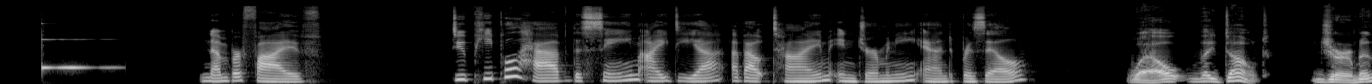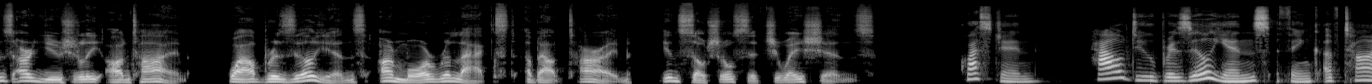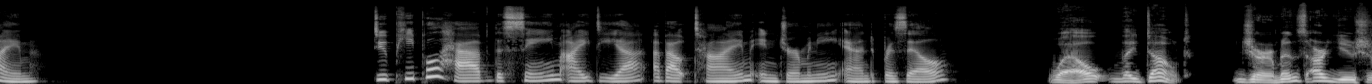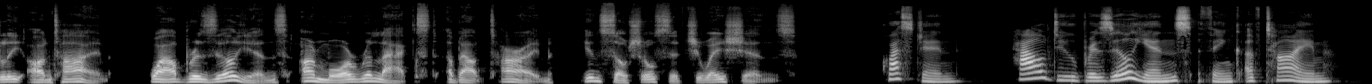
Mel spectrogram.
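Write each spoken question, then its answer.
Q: how do Brazilians think of time?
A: They are more relaxed about time in social situations.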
